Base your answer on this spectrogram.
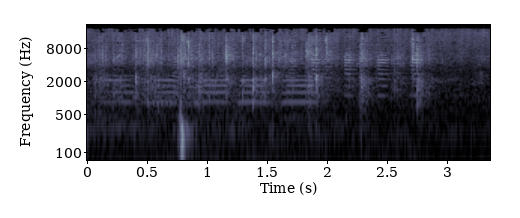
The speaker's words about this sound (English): Well, that's the funnest horn I've ever heard in my life. Please do it again. Yes. Those of you online, you don't know this, but somebody brought a bicycle horn. I love it.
